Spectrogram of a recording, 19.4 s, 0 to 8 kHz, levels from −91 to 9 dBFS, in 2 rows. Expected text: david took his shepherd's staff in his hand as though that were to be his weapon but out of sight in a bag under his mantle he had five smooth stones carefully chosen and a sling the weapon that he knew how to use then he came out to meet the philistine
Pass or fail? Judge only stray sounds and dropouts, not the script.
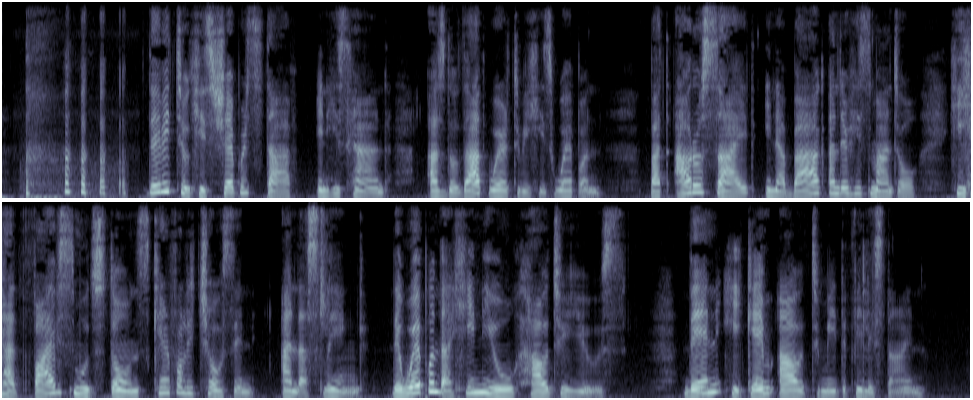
fail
